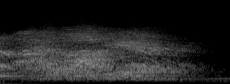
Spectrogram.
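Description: A room full of women at an International Women's Day event yells together in one loud, swelling shout that holds for about two seconds and then fades.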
